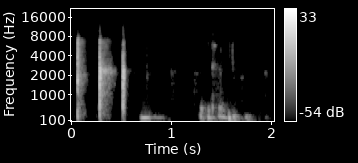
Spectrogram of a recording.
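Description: Three sharp clicks in quick succession, followed by fainter, low, muffled sounds about a second and a half in.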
